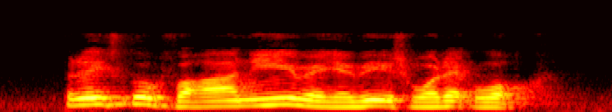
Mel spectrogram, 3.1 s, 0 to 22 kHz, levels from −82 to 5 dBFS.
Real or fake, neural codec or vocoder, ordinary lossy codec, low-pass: fake; codec, 16 kHz, 1 kbps, X-Codec, WavLM features, trained on Multilingual LibriSpeech; none; 7.2 kHz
